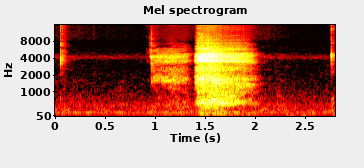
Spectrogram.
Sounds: Sigh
